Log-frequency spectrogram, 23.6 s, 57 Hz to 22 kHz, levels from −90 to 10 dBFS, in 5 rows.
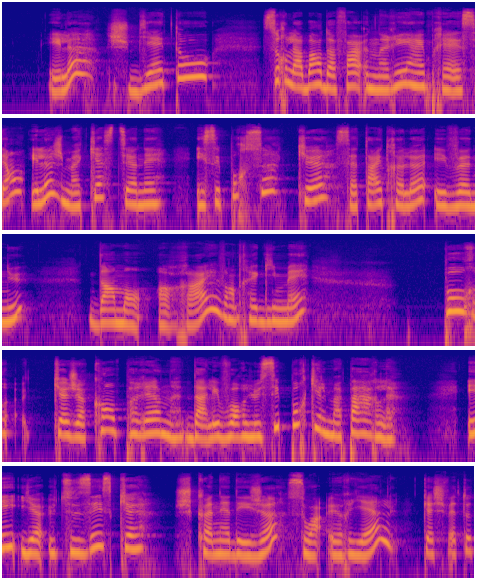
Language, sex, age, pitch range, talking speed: French, female, 30-49, 200-255 Hz, 145 wpm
